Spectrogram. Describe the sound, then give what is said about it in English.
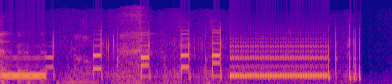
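A telephone number is dialed to call a dog's owner about her found dog: several short two-tone beeps in uneven rhythm, followed by a long steady tone. No one speaks. “Well, I'm going to call and say that we found the dog, and we want to bring it back to her now.”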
